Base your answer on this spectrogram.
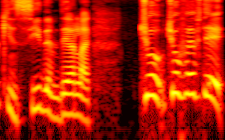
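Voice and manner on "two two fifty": very high imitated bid from the crowd; retold excitement, pitched way up; excited bidders. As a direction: call out an eager bid. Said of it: "they're getting super into it".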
